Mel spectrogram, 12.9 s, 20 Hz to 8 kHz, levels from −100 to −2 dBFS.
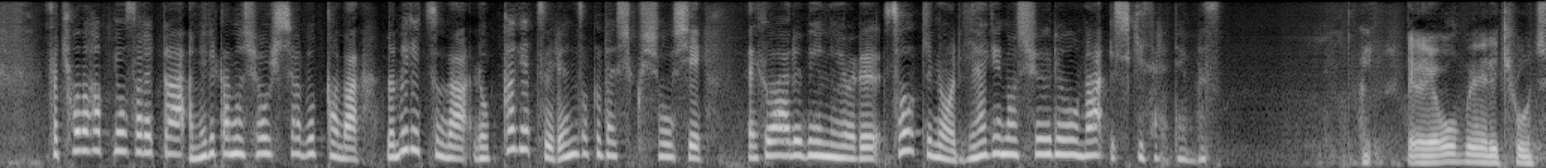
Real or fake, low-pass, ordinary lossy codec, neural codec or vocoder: fake; none; none; codec, 16 kHz, 1 kbps, FreqCodec, larger model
